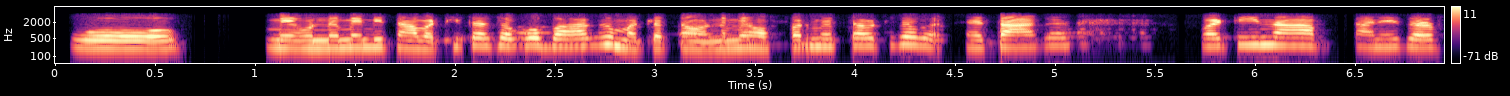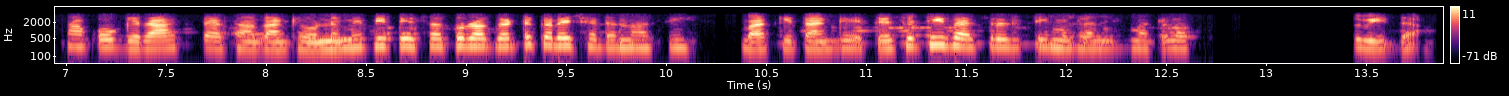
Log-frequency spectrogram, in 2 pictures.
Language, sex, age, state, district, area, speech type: Sindhi, female, 30-45, Rajasthan, Ajmer, urban, conversation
